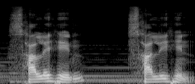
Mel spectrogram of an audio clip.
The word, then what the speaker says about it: সালিহীন: Viewers, এই ভিডিওতে সালেহীন নাম সম্পর্কে জানব। সালিহীন নাম দুটি উচ্চারণগত ভিন্ন হলেও অর্থের দিক থেকে একই।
